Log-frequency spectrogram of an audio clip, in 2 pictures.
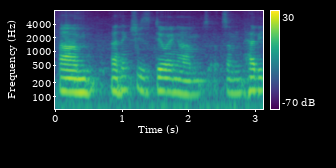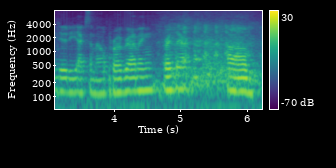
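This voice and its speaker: A man's voice: medium pitch, flat delivery, measured pace, a little mellow, dull audio. A middle-aged man from Detroit, answering interview questions onstage in a casual, rambling way with many fillers and restarts. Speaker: interviewed designer. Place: small gallery room, live audience. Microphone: handheld microphone. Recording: roomy, distant, faint hiss.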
